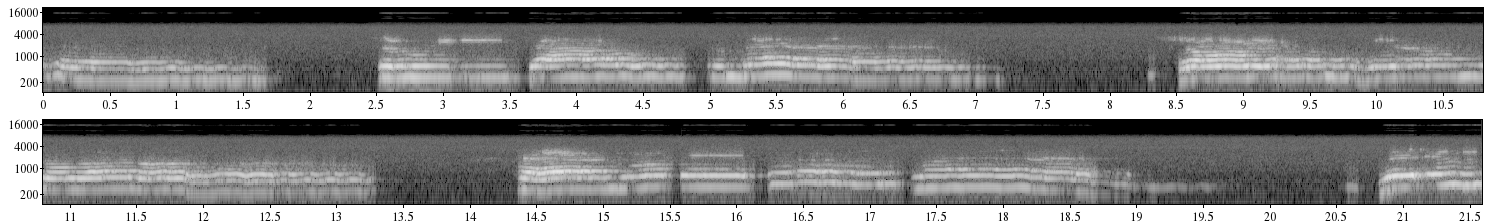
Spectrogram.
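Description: A woman singing a gospel song unaccompanied, in four long phrases of held, sliding notes with short breaths between them.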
